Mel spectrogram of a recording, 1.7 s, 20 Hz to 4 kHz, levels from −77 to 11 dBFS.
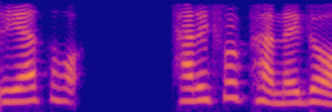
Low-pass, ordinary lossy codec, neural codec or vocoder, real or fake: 3.6 kHz; none; codec, 16 kHz, 0.3 kbps, FocalCodec; fake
